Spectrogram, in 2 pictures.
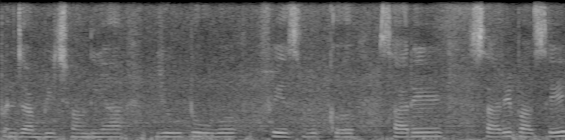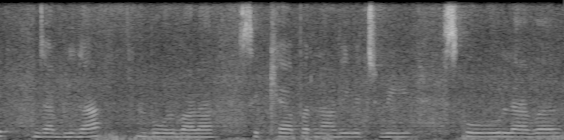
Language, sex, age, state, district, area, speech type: Punjabi, female, 30-45, Punjab, Barnala, rural, spontaneous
